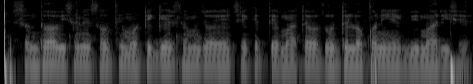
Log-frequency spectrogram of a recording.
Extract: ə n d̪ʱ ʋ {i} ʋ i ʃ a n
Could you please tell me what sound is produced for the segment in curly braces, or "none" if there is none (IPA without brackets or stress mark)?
a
